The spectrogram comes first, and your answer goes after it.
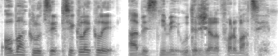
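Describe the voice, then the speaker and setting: A man reading an audiobook in scripted narration, expressive and dramatic. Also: low voice, dry recording, clean studio sound.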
